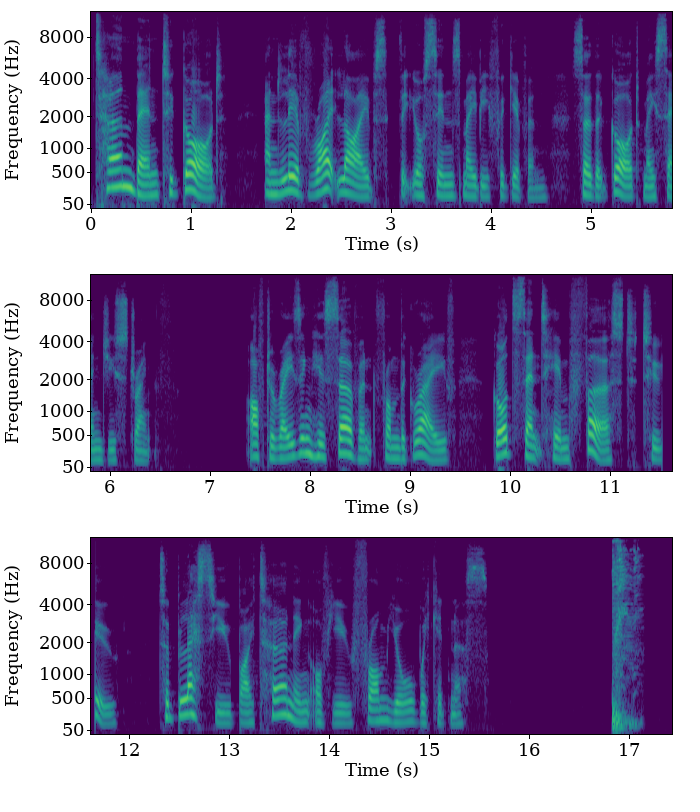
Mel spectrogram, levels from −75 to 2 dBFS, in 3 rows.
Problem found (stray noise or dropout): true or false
true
